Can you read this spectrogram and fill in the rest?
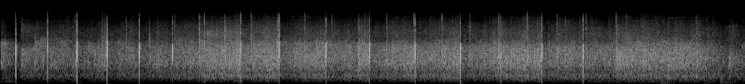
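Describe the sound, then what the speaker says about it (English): A crowd applauds steadily with dense clapping, a few sharper individual claps standing out, sustained for several seconds before tapering slightly. "So also please, a big thank you and applause for Sonja Langolius und Janika Gelinik."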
